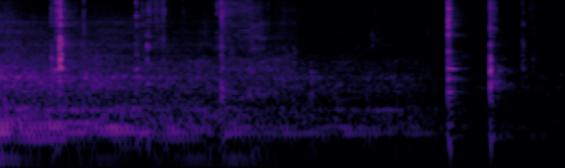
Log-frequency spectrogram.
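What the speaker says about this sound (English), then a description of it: "Mix in all those ingredients." Thai beef salad with lime and fish sauce is tossed in a bowl, with scattered clinks of a utensil against the dish and a soft background rustle and hum.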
